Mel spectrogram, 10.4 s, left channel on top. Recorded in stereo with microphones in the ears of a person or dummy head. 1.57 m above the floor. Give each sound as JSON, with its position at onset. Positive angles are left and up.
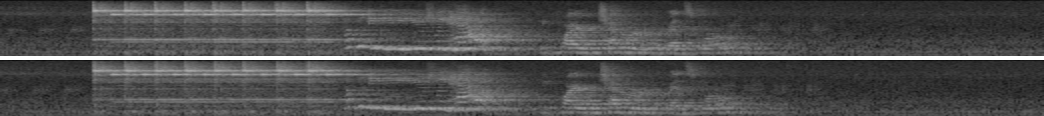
{"t": 0.9, "sound": "a doorbell", "side_deg": 70, "distance_m": 3.5}
{"t": 3.4, "sound": "a woman speaking", "side_deg": 65, "distance_m": 3.0}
